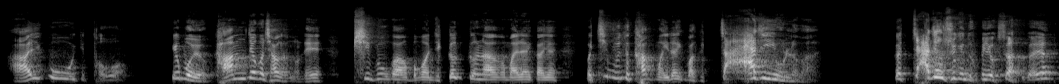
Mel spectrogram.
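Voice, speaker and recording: A high-pitched, creaky, bright male voice delivers a sermon with forceful tone. The pastor repeats himself emphatically, keeps asking the congregation questions, speaks straight to his listeners and calls out hallelujah.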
